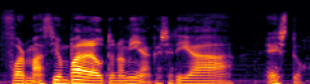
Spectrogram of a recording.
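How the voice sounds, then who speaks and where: A Spanish man in his twenties answers carefully and hesitantly, with a middling pitch. He sits a little away from the microphone. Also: fairly even intonation, moderate pace, a bit bright, faint music behind. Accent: Spanish from Spain. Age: 20s. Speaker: program participant.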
